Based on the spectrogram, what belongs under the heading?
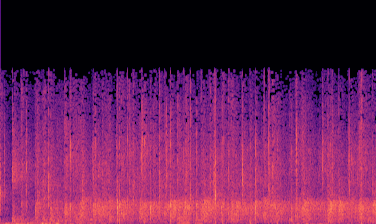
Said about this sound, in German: Und ich glaube, die hat einen Applaus verdient.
